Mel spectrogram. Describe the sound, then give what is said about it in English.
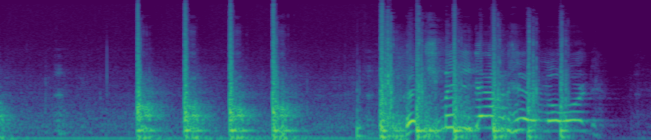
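Four evenly spaced knocks on a hard surface ring out loud and close, followed by more quick raps mixed with a voice that briefly takes over. “See, sometimes when you knock, he can hear.”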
